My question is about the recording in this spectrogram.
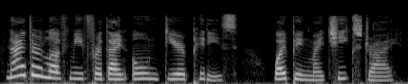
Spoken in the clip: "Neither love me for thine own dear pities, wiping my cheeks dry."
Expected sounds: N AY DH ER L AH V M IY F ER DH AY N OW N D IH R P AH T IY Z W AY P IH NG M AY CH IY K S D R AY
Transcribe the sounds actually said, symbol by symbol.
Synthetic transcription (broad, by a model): N AY DH ER L AH V M IY F ER DH AY N OW N D IH R P AH T IY Z W AY P IH NG M AY CH IY K S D R AY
